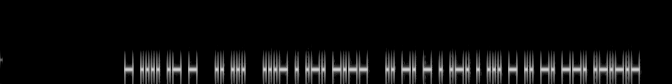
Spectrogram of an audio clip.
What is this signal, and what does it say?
Morse code, heard as a keyed tone, about 44 wpm, 700 Hz. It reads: THAT IS VERY INTERESTING.
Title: Sentences from Top 1000 Words 45wpm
